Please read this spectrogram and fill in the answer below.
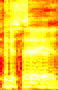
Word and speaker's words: Kaseya: Yeah, it's Kaseya.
